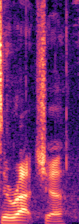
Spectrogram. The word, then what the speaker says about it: sriracha: That's sriracha.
